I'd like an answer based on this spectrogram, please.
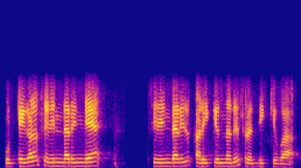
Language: Malayalam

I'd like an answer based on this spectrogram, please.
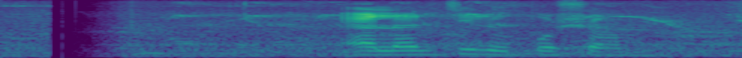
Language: Bangla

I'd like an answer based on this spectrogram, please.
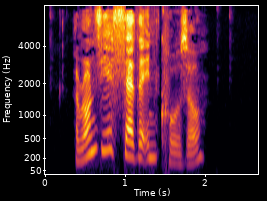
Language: Cornish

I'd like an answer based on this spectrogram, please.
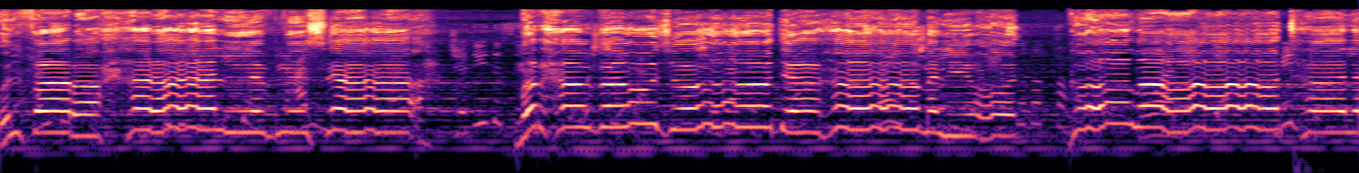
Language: Arabic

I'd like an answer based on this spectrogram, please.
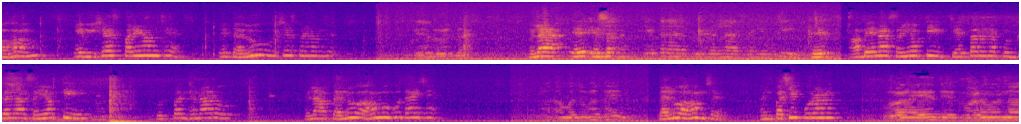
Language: Gujarati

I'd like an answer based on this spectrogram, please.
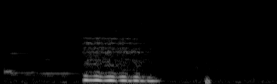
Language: Chinese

